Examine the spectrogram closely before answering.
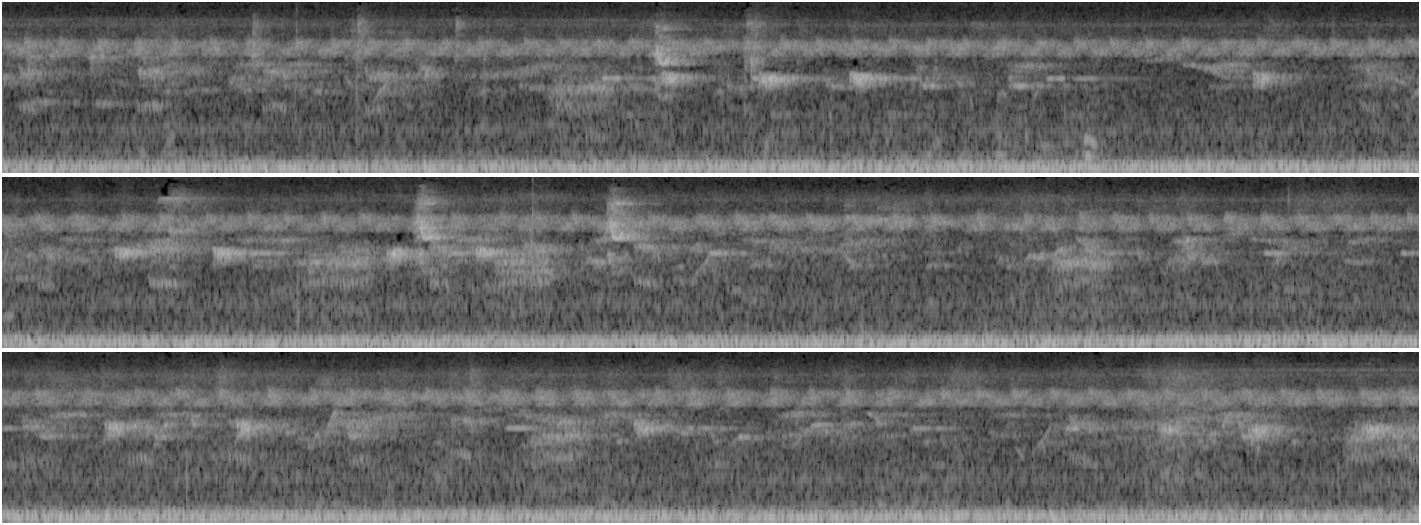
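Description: Outdoor ambience: a steady, rapidly pulsing insect trill with many short bird chirps scattered over it, above a low steady rumble.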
